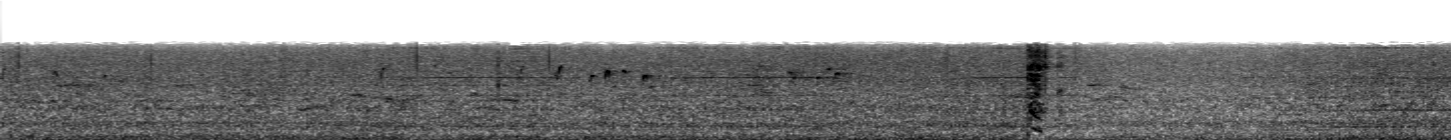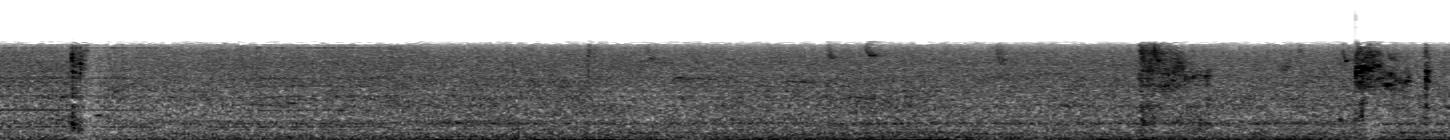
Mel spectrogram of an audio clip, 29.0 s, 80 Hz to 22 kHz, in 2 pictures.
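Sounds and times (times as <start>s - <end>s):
steady hiss: 0.0s - 29.0s
chimpanzee sneezing and coughing: 10.2s - 10.7s, 25.9s - 26.6s, 27.9s - 28.9s.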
